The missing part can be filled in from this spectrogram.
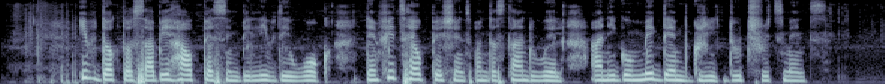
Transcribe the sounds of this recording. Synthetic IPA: ifdɔk̚tɔsabiɦaʊpɛsĩnbilivdewɔkdɛ̃nfitshɛlpʰːeʃɛ̃ntsɔ̃ndəstãndwɛlãniɡomek̚d̪ɛ̃mɡɹidutʰɹitmɛ̃nt

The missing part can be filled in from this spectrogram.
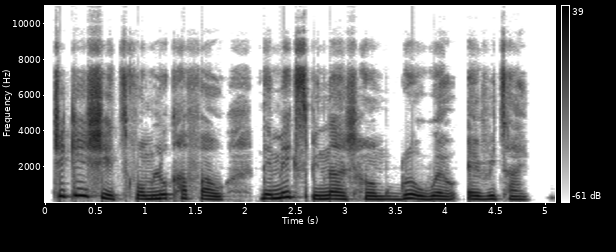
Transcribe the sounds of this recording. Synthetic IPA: t͡ʃikĩnʃitsfɹɔ̃mlokʰalfaʊdemekspinaʃhɔ̃mɡɹowɛlɛvɹitʰãɪ̃m

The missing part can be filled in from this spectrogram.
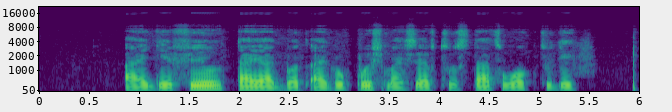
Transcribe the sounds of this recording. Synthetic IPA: aɪdefiltajad̚bɔtʰa̰ɪɡopʰuʃmaɪsɛlftʰustatwɔk̚tʰude

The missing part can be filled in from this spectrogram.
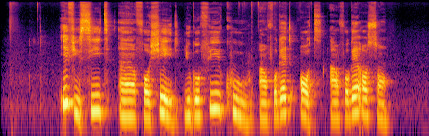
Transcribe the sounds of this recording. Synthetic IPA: ifjusit | ɛfɔʃedjuɡofilkʰuãnfɔɡɛtɔt | ãnfɔɡɛtɔsɔ̃n

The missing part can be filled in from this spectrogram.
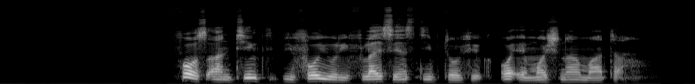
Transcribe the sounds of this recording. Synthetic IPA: fɔsãntʰĩŋkbifɔjuɹiflaɪsɛ̃nsitivtʰɔpikɔʔemoʃɔnalmatʰa̰

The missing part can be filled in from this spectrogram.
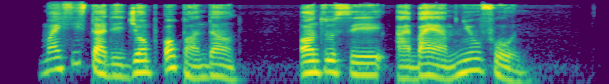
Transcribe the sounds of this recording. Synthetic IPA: majsistaded͡ʒɔ̃mpɔpãndãʊ̃n | ɔ̃ntuseaɪbajãmnjufõn

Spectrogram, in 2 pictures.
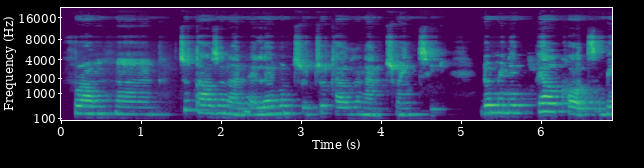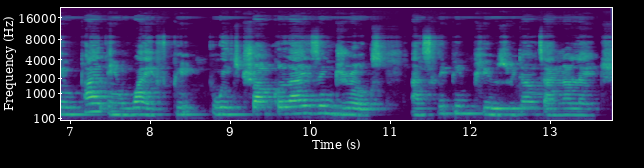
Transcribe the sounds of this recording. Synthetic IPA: fɹɔ̃m | tuθaʊzãndãndilɛvə̃ntʰutʰuθaʊzãndãntʰwɛ̃ntʰi | dominipʰɛlkʰɔtsbĩmpʰaɪldɪ̃nwaɪfwɪðtʰɹãŋkʰwəlaɪzɪ̃ŋdɹɔɡs | ãnslipĩŋpʰulzwiθaʊtʰanɔled͡ʒ

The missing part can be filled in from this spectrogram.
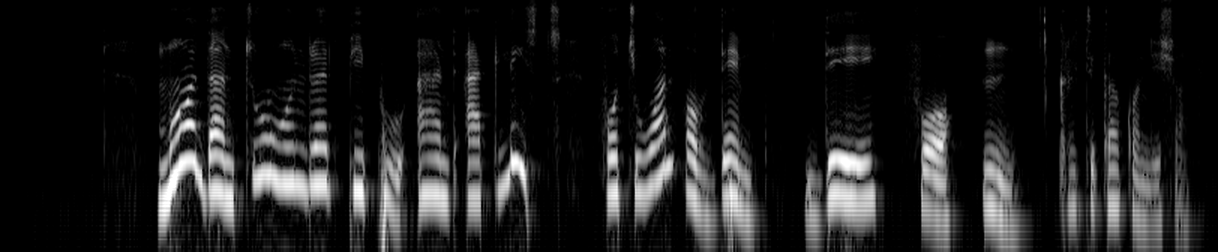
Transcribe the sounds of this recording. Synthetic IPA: mɔðãntʰuhɔ̃ndɹɛdpipəlãndatlist | fɔtʰiwãnɔvðɛ̃m | de | fɔ | kɹitikalkɔ̃ndiʃɔ̰̃n

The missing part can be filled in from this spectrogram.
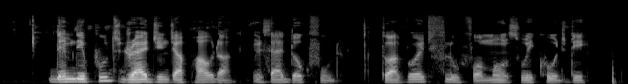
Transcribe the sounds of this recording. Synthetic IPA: dɛ̃mdepʰutdɹaɪd͡ʒĩnd͡ʒapʰaʊda | ĩnsaɪdːɔɡfud | tʰoavɔɪdflufɔmɔ̃nswikʰodde

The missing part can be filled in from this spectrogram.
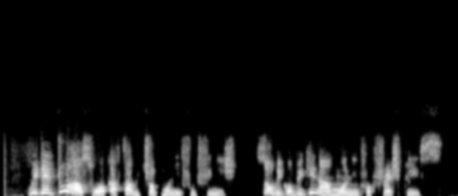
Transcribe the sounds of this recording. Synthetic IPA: wideduhaʊswɔkaftawit͡ʃɔp̚mɔnĩfud̥finiʃ | sowiɡobiɡĩnawəmɔnĩŋfɔfɹɛʃples

